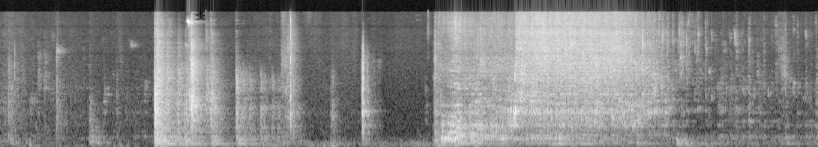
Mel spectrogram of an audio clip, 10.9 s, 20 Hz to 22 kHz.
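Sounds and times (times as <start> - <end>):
toilet flush click: 5.8 - 10.9
toilet water rushing: 5.8 - 10.9.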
